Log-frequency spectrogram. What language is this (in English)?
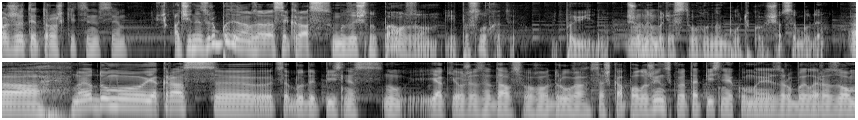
Ukrainian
